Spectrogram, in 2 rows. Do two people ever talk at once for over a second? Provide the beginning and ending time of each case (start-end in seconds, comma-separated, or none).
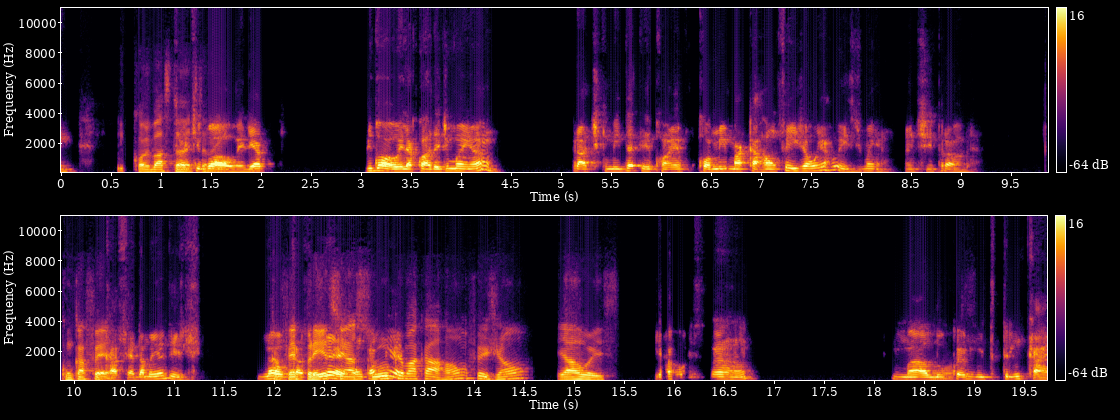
12.0-13.3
